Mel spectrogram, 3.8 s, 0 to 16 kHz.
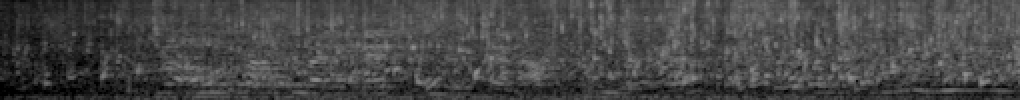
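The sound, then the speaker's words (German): Spring water bubbles and trickles steadily up from springs created by drilling, a continuous babble of flowing liquid with small gurgling fluctuations throughout, fairly soft and even in level. “Nun sprudelt es aus 19 Quellen, die durch Bohrungen entstanden sind.”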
